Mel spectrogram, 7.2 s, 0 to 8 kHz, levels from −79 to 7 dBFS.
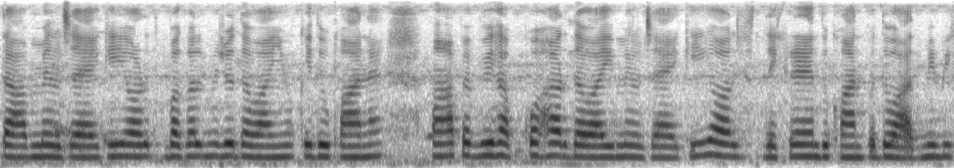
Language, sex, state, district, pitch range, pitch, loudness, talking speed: Hindi, female, Chandigarh, Chandigarh, 200-215 Hz, 210 Hz, -15 LUFS, 235 wpm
